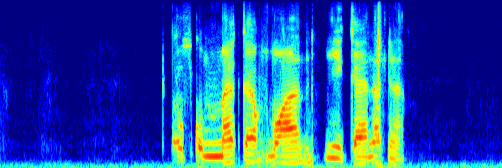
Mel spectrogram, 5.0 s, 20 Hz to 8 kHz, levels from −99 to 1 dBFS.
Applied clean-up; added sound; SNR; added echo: neural diffusion model UNIVERSE++.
